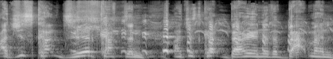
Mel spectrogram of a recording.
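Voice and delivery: very loud British accent drifting into Scottish. Repeating the movie line in a put-on British accent. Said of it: "My British is a little Scottish".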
